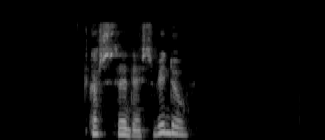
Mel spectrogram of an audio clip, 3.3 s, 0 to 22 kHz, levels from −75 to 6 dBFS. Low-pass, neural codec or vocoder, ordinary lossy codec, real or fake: 10.8 kHz; none; AAC, 64 kbps; real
